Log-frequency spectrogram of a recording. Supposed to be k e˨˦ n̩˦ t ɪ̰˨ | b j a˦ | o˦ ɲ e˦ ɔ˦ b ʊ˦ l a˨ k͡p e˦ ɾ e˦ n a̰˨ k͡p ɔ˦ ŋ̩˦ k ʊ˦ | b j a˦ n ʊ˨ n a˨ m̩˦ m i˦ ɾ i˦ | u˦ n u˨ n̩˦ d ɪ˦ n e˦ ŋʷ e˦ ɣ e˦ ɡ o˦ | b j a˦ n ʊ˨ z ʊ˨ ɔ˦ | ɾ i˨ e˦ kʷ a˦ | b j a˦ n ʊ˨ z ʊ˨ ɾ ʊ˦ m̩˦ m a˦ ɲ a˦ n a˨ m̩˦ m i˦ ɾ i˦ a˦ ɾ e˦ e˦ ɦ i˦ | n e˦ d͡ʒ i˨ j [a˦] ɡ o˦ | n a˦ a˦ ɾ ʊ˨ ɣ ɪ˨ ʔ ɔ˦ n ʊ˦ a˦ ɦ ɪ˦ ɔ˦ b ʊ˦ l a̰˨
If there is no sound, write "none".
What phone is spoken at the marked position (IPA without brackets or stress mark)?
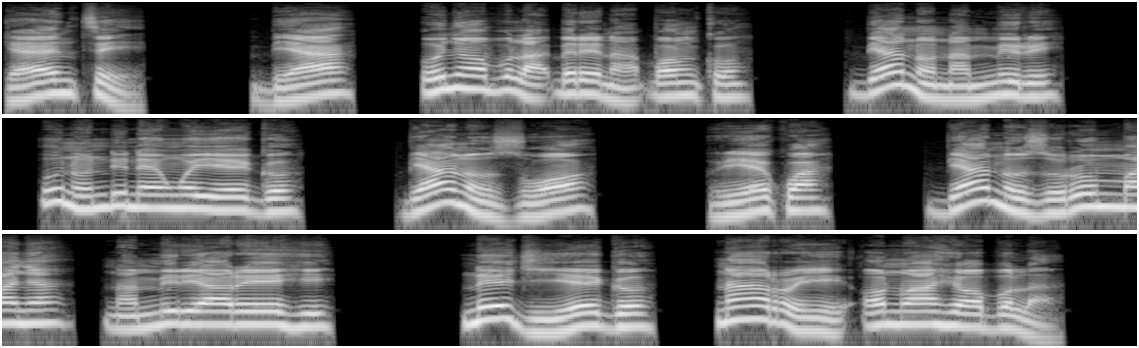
e˦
